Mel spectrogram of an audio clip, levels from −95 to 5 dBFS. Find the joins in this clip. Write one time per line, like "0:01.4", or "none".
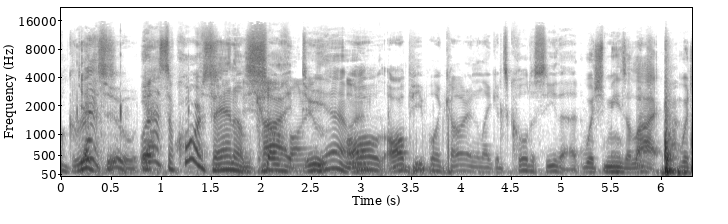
0:05.2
